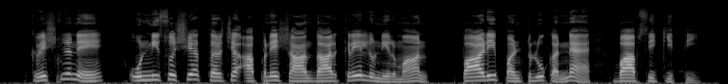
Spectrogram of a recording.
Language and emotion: Dogri, neutral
